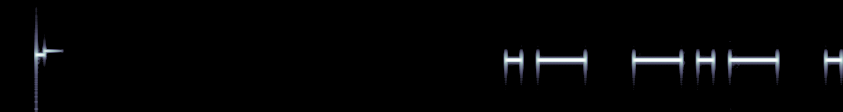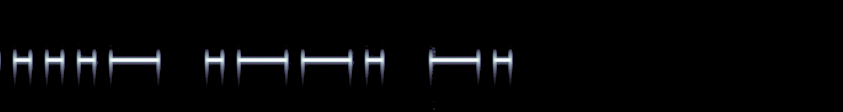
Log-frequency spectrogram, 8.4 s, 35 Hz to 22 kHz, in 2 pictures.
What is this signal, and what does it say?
Morse code, heard as a keyed tone, about 15 wpm, 700 Hz. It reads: AK4PN
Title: USA Call Signs - 5 Characters - Repeated 2x - 15wpm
